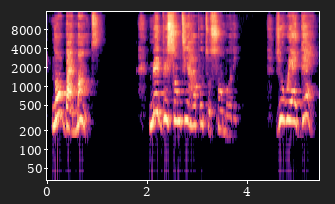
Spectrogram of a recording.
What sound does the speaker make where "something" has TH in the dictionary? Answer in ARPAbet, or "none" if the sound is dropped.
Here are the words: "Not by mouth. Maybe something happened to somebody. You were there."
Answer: T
